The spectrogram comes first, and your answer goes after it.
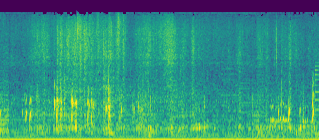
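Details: A guinea pig chatters with soft, quiet squeaks over a low rustling patter, a relaxed, low wheek made while exploring or playing, showing contentment, and used for friendly interaction with other guinea pigs.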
